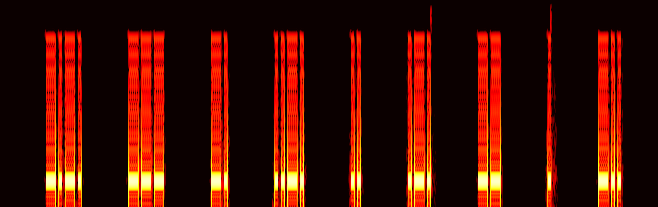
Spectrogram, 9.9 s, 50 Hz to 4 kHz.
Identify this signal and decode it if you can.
Morse code, heard as a keyed tone, about 25 wpm, spaced as for 10 wpm, 550 Hz. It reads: CONFIRMED
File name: podcast / News headlines-1x-25x10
